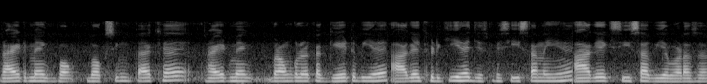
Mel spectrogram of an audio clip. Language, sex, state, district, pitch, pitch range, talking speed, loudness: Hindi, male, Uttar Pradesh, Gorakhpur, 155 Hz, 150-160 Hz, 260 wpm, -20 LUFS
